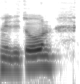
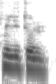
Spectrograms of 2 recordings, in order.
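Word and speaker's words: Militão: Édité, et c'est vrai que ça se prononce Militoun. Non, demande à Napola, ça se prononce Militoun. Non, au final, avec un Militown.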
